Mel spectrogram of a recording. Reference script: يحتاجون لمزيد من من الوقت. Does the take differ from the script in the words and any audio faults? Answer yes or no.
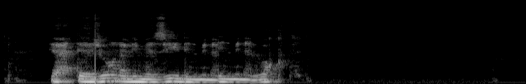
no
